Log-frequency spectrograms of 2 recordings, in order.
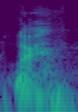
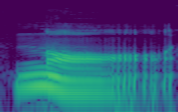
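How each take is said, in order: First: It is short and brisk, ready for action. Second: It sounds cooing, as at something cute.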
